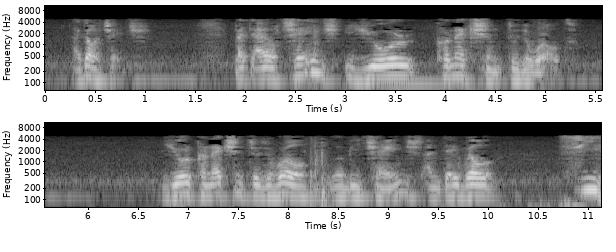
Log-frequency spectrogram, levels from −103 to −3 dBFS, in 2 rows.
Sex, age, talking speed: male, 50-69, 125 wpm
